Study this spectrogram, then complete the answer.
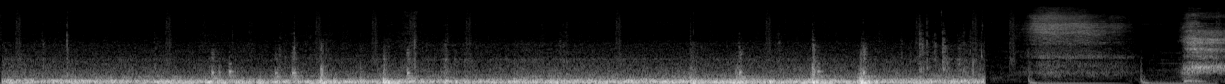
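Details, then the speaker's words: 2023 Subaru BRZ driving slowly after new coilovers installed; irregular hollow clunks, a few per second, from the rear suspension; install error or factory-defective coilovers suspected, not confirmed. "as I was leaving the garage I heard some like clunkiness and I thought it was coming from the suspension I thought oh no what is going on and I told Alicia to film a little bit of this as we were heading into the gym and it kind of sounded a little bit like this"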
